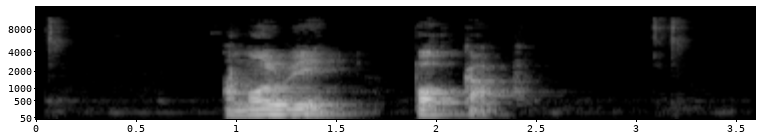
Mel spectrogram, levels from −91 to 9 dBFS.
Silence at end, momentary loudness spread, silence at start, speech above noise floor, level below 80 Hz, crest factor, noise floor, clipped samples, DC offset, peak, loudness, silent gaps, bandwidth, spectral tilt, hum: 1.2 s; 16 LU; 0.95 s; 53 dB; -68 dBFS; 22 dB; -76 dBFS; under 0.1%; under 0.1%; -6 dBFS; -24 LUFS; none; 11.5 kHz; -7 dB/octave; none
